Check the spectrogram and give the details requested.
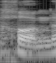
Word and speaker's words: jondo: musical dices pues señores el cante jondo fondo sería hondo en español con h pero con acento andaluz se pronuncia fondo entonces también lo escriben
